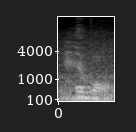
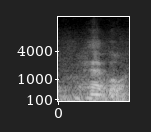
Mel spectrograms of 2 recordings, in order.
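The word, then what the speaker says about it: ヘボン: In Japanese, it's called Hebon. Hebon.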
